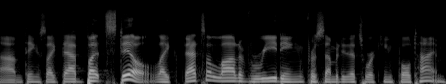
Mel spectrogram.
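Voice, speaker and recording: A plain, everyday voice with an American accent shows ordinary pitch variation. The recording is very clean with a silent background and a dry, close sound with no echo. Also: man. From US West (Arizona, Utah). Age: 20s. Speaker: student podcast host. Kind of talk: casual chat.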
